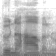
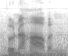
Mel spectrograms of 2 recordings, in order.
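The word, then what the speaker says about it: Bunnahabhain: know that for the longest time i got booner harban wrong i thought it was uh boone harbin i had to look up i actually found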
